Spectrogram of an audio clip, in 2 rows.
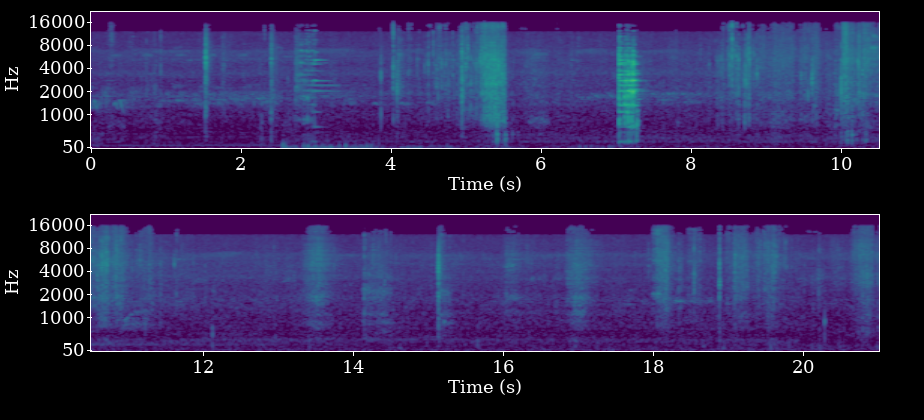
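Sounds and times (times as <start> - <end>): soft crunching rustles: 3.8 - 5.8, 8.2 - 12.0, 16.0 - 21.0.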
